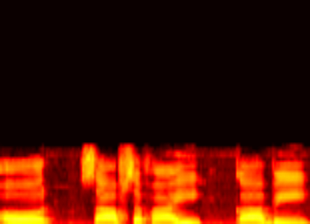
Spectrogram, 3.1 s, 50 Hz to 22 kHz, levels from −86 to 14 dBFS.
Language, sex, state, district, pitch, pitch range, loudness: Hindi, female, Haryana, Jhajjar, 220 Hz, 205-240 Hz, -13 LUFS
